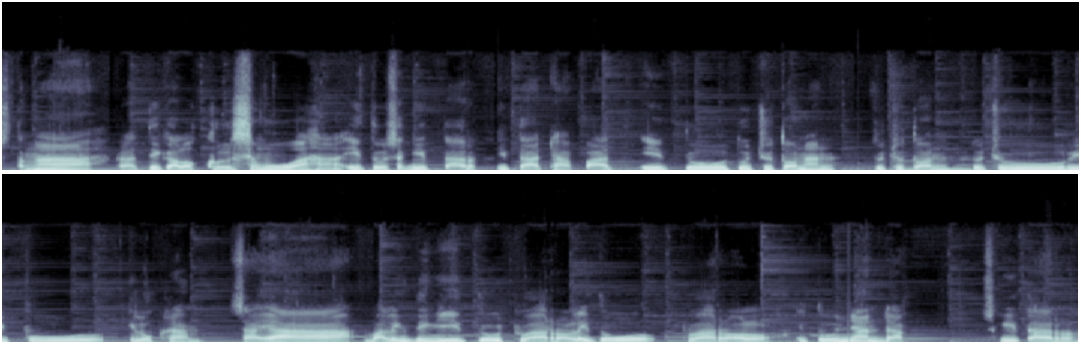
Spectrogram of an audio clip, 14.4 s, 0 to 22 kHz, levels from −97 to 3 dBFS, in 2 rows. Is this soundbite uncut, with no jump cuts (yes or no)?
yes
